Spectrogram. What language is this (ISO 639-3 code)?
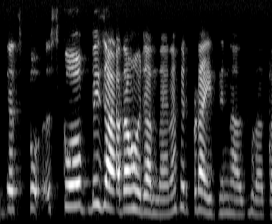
pan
